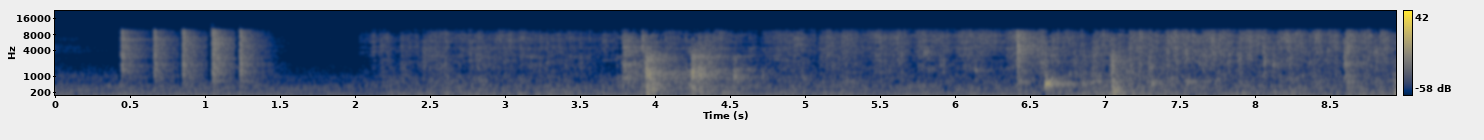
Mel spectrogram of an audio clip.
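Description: Milk and starch stirred in a pot on the stove, with a spoon scraping and tapping against the sides in short bursts separated by quiet pauses, close and faint.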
